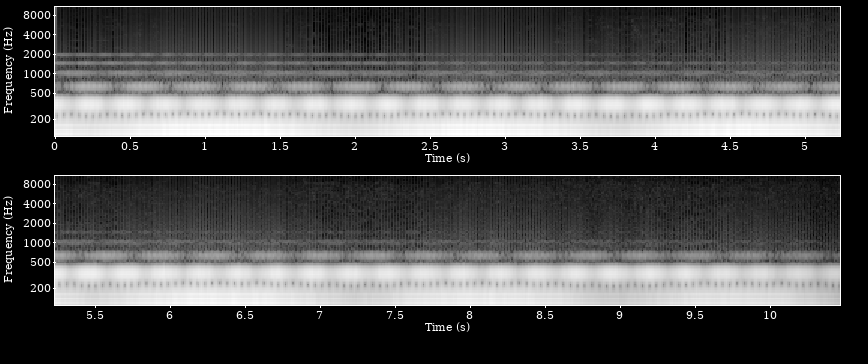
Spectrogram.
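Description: Sustained low meditative drone with a few fainter higher ringing overtones, swelling and easing in slow waves about every two seconds.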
